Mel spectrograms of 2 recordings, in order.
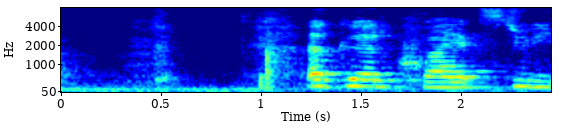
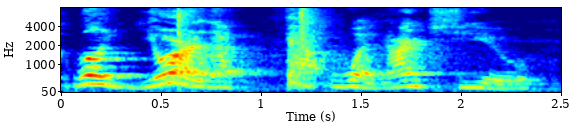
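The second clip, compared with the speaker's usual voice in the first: loud sneer; 9 dB louder than usual. Retold or imitated. The teacher loudly sneers back at the child. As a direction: bark it back cruelly.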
